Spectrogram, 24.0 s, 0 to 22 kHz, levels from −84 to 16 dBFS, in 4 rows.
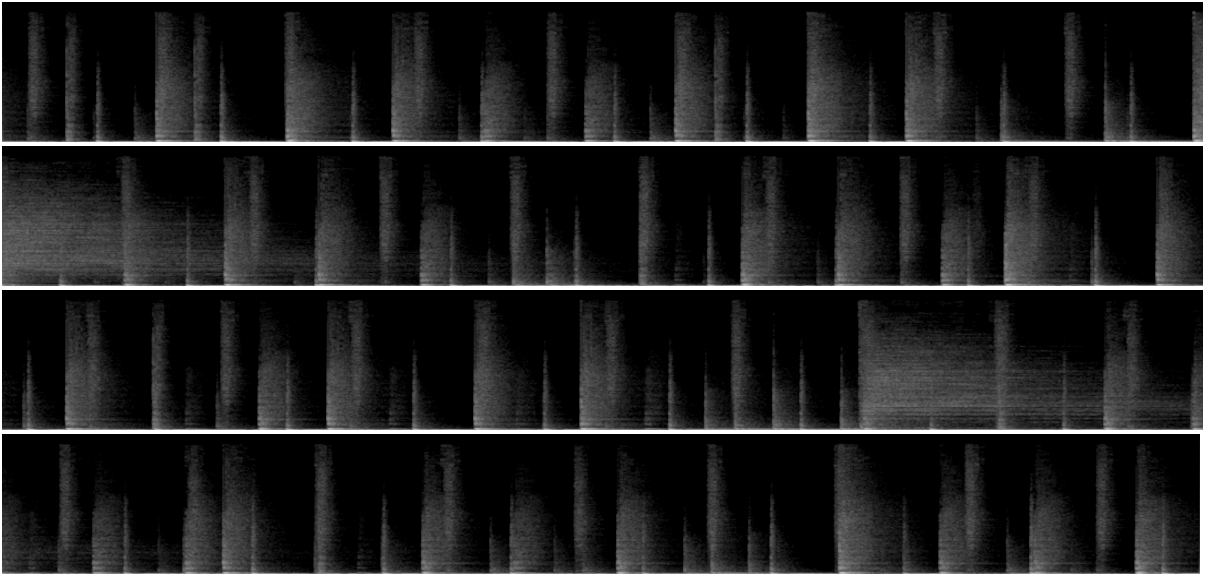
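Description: No technical faults are audible anywhere in this music; nothing to report.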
